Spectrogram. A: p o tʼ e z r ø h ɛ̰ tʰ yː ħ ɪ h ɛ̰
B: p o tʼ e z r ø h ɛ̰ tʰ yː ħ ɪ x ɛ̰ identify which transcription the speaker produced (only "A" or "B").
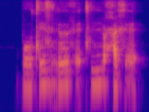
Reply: B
